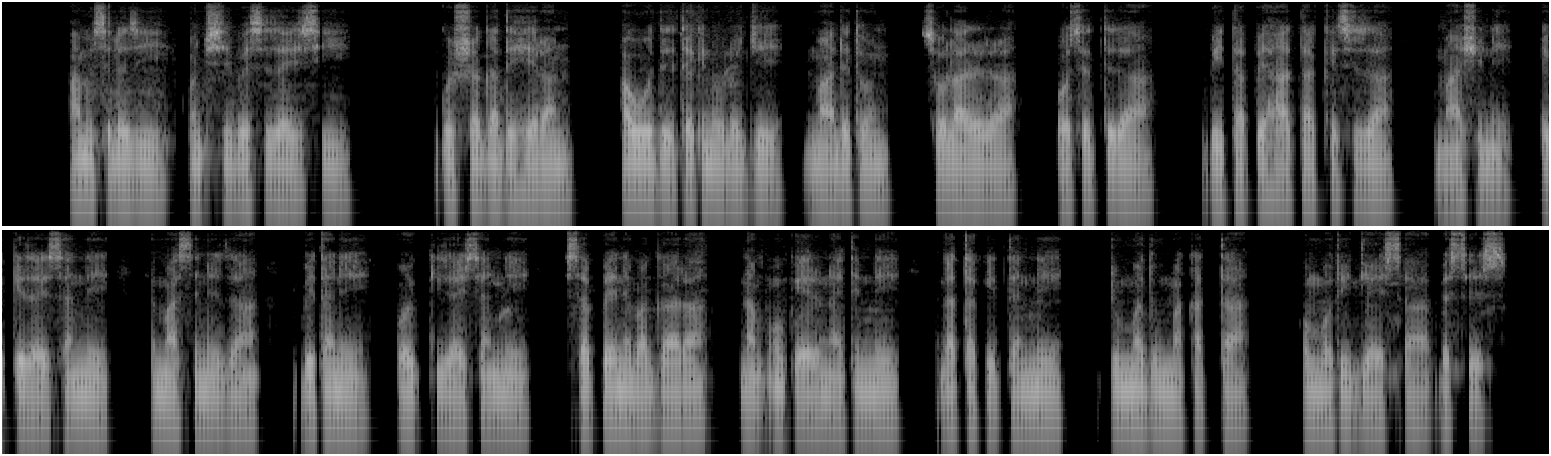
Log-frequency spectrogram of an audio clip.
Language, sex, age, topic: Gamo, male, 18-24, agriculture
